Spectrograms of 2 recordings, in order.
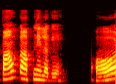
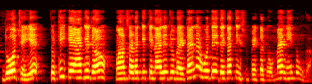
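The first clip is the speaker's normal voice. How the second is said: louder, higher irritated shopkeeper; angry shopkeeper; 4 semitones higher, 6 dB louder than usual. Acted. Shopkeeper angrily sends the stingy customer to another seller. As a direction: snap at the haggling customer to move along. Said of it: "दुकानदार को गुस्सा आया".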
